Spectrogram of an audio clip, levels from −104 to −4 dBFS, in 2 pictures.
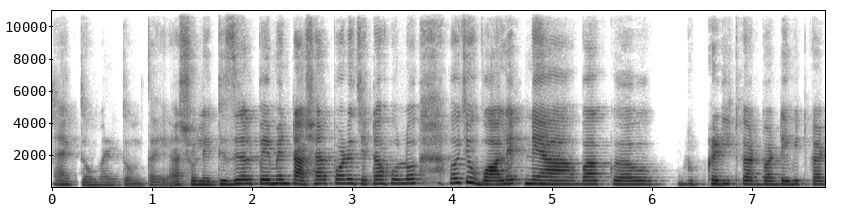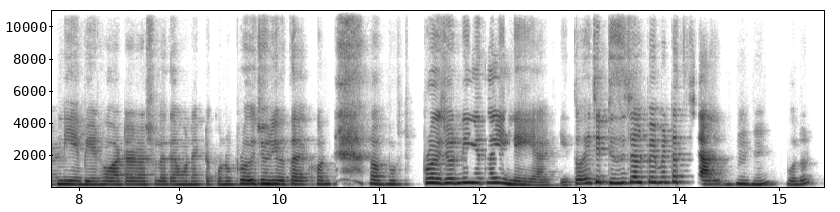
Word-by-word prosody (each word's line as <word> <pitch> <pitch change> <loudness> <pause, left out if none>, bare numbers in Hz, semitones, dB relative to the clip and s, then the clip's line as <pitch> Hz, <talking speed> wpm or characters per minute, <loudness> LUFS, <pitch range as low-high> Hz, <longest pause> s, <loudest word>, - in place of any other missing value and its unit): একদম, 180 -3 -8 0.2
একদম 170 - -11
তাই। 170 - -8 0.2
আসলে 195 +1 0
ডিজিটাল 230 +3 +3
পেমেন্ট 245 0 +5
আসার 235 +3 0
পরে 255 0 +2
যেটা 230 +2 0
হলো, 250 0 +1 0.4
ওই 285 - +2
যে - - +6
ওয়ালেট 215 +3 +5
নেওয়া, 225 -2 +5 0.2
বা 220 0 +4 0.2
ক - - -17 0.2
অ 210 +1 -5
ক্রেডিট 225 -1 +2
কার্ড 215 -1 +2
বা 210 - +2
ডেবিট 210 +1 -1
কার্ড 205 -1 -2
নিয়ে 215 -1 +2
বের 195 -1 -2
হওয়াটার 200 0 -2
আসলে 200 +1 -7
তেমন 195 0 -2
একটা 200 0 -10
কোনো 200 0 -2
প্রয়োজনীয়তা 225 -1 +3
এখন 215 +1 -5 0.5
আ - - +2
বু 215 - -1 0.3
প্রয়োজনীয়তাই 290 +1 +2
নেই 190 -3 -1
আরকি। 160 0 -12
তো - - 0
এই - - -1
যে 345 - +4
ডিজিটাল 295 +4 +2
পেমেন্টটা 320 +1 -1 0.2
চালু 215 0 +2 0.2
হু, 230 - +2
হু 200 - 0 0.3
বলুন। 205 +5 -5
215 Hz, 175 wpm, -22 LUFS, 200-245 Hz, 0.5 s, যে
